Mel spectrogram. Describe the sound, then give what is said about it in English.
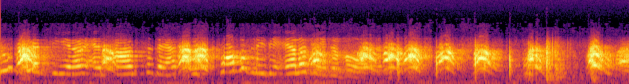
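Mrs. Pondicker's dog whines and barks in a restless, nearly continuous string of high, wavering whimpers broken by short yelps, lasting several seconds. “I came for Mrs. Pondicker's dog to take him for a walk.”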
